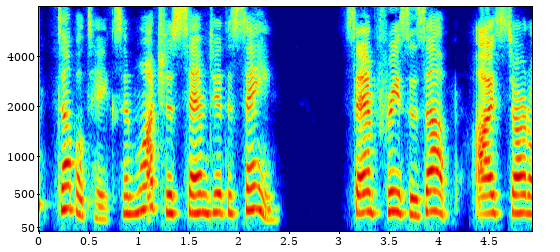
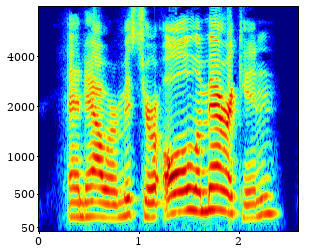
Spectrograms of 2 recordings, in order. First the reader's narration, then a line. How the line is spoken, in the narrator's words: bellows Bergen, as the applause for Sam dies down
